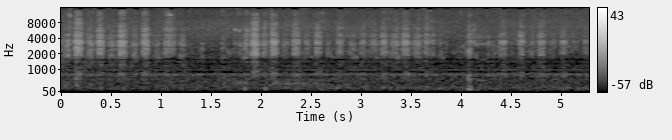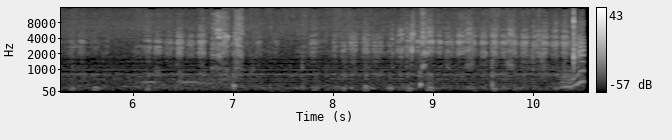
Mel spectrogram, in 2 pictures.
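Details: Pomeranians at a Kyiv kennel panting in soft irregular bursts, with a few sharper squeaky whimpers and light handling noise.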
